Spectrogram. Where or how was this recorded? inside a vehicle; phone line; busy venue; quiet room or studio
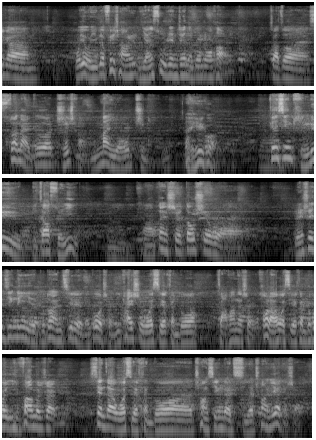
busy venue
